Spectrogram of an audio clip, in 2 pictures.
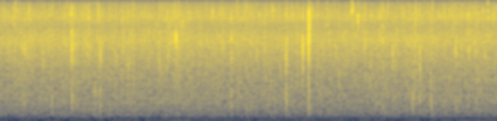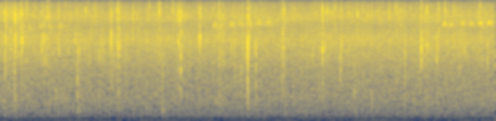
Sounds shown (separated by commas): rain, Chestnut-backed Chickadee call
